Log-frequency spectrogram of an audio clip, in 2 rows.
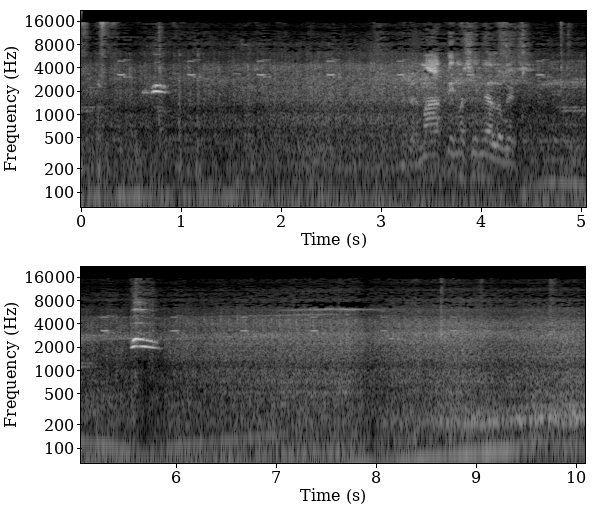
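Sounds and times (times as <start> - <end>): truck engine rumble from cab: 0.0 - 10.0.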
